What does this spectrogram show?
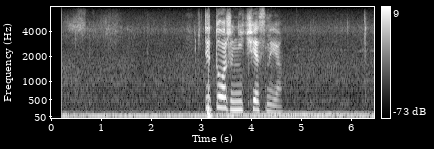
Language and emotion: Russian, angry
